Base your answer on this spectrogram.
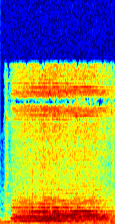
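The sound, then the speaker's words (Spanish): A train on a trip into a city centre gives a steady, sustained horn-like tone with a rumbling undertone. It holds at an even level for the whole couple of seconds, with no voices. “Por la tarde fueron en autobús y en tren al centro de la ciudad.”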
